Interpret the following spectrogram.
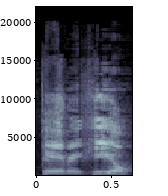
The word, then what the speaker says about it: perejil: So Haitians would pronounce the word as P E W E R I L And in Spanish, there's the rolling perejil, which I can't roll my r's the perejil.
